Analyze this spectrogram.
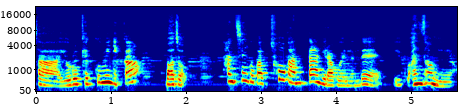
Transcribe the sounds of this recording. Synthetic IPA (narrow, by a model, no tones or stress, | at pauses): sʰajoɾʌkʰe̞k͈umiɲik͈a | mad͡ʑa | hant͡ɕʰinɡuɡat͡ɕʰoɡant͈aɲiɾaɡoɦe̞nːɯnde̞wansʰʌŋiejo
